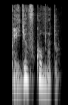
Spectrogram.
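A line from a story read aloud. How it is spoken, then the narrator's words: Whispered. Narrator (Russian): прошептала она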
